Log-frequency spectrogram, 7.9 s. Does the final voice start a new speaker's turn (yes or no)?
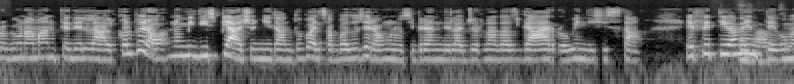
no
